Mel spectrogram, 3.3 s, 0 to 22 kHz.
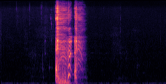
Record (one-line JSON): {"cough_length": "3.3 s", "cough_amplitude": 19173, "cough_signal_mean_std_ratio": 0.28, "survey_phase": "alpha (2021-03-01 to 2021-08-12)", "age": "18-44", "gender": "Female", "wearing_mask": "No", "symptom_none": true, "smoker_status": "Never smoked", "respiratory_condition_asthma": false, "respiratory_condition_other": false, "recruitment_source": "REACT", "submission_delay": "1 day", "covid_test_result": "Negative", "covid_test_method": "RT-qPCR"}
